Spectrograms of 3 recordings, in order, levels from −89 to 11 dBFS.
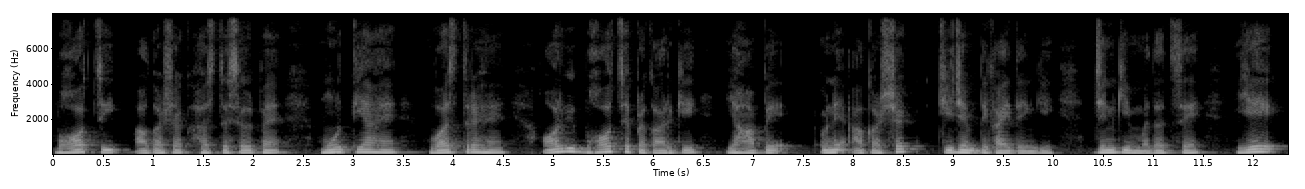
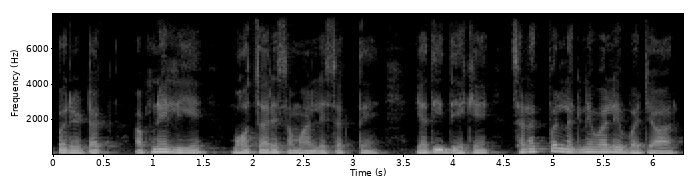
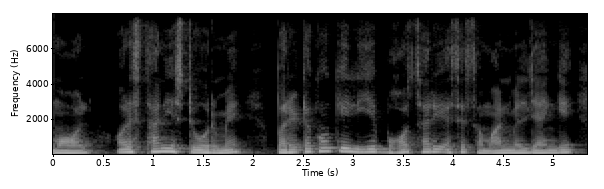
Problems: none marked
